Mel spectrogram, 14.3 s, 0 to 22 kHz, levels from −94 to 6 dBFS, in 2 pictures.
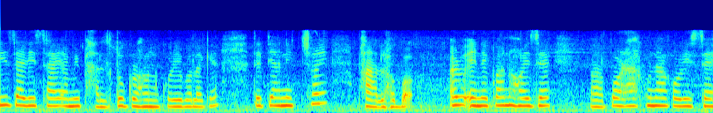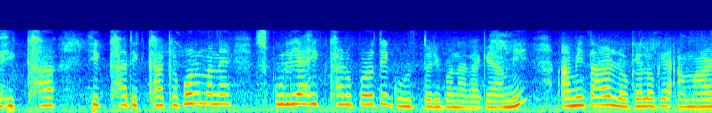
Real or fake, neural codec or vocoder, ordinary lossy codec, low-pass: real; none; MP3, 48 kbps; 7.2 kHz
